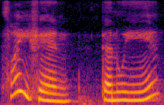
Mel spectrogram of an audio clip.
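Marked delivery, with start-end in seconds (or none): 0.0-0.5 صيف read high with an added -in ending; tanween kasr. Shown as a demonstration. Teacher reading out the word list, tanween kasr on صيف. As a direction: sound out صيف as "sayfin". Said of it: "كسر أيضًا".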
